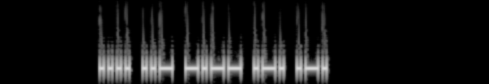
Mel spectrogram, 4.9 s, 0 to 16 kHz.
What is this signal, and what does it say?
Morse code, heard as a keyed tone, about 27 wpm, 700 Hz. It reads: HUYRR
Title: Code Groups - 5 Letters - 28wpm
